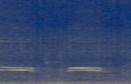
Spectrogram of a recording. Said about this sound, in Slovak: Môžem sa vás opýtať, je tu taký hluk, čo je to za železnica? Je to lesná železnička Katarínka, kde v rámci cyrilometodejských dní prevážame mladých ľudí.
